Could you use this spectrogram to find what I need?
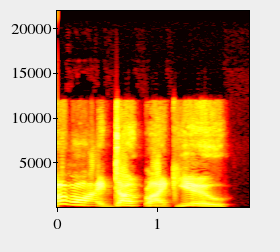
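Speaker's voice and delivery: very loud, high, drawn-out yell. Voicing a creature seared by a spell: shouting. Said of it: "he shouts out".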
